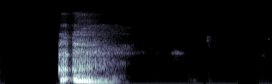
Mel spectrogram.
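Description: A man's short sigh: one breathy exhale with a voiced tone that falls in pitch, lasting about half a second.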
